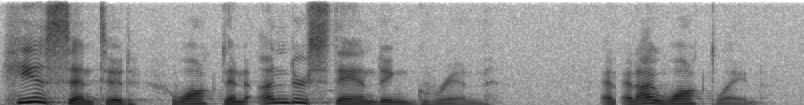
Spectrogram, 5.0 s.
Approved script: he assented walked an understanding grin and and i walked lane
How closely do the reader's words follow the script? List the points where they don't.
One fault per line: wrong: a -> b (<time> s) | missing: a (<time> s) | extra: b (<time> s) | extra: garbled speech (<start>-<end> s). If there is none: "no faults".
no faults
